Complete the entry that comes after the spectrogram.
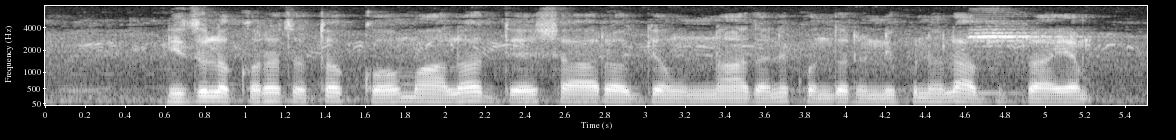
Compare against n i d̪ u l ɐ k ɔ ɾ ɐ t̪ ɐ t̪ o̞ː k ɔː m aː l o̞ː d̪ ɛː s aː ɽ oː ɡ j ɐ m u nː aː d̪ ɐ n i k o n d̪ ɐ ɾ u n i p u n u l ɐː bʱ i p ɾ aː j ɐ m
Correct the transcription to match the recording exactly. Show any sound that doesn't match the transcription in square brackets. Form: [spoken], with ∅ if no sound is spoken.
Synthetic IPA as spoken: n i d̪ u l ɐ k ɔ ɾ ɐ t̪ ɐ t̪ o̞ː k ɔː m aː l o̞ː d̪ ɛː [ʃ] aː [ɾ] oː ɡ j ɐ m u nː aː d̪ ɐ n i k o n d̪ ɐ ɾ u n i p u n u l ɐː bʱ i p ɾ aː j ɐ m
